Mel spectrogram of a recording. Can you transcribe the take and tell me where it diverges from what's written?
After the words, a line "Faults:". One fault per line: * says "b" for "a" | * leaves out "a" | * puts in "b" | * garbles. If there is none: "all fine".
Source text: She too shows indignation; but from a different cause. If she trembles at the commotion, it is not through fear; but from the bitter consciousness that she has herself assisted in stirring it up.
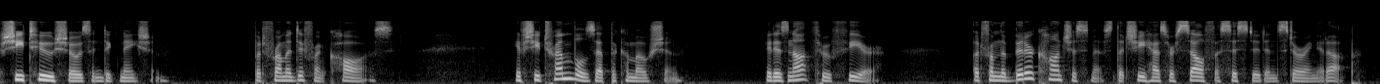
She too shows indignation; but from a different cause. If she trembles at the commotion, it is not through fear; but from the bitter consciousness that she has herself assisted in stirring it up.
Faults:
all fine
